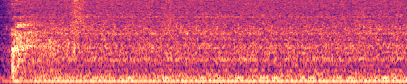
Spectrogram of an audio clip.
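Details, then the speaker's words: Subaru after adjusting the clutch slave cylinder forward on the clutch fork to cure a squeaky throw-out bearing: a steady engine idle with a firm low hum and no squeak or chirp; the release bearing now sounds normal. "it's okay no more throughout bearing noise it was a pretty easy process and with it you can get rid pretty quickly of that annoying squeaky sound"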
